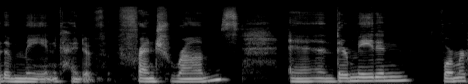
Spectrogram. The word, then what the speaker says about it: rhum: So the French, it still sounds like rum, but it's spelled RHUM. Ugh, of course. Of course. And rum agricole uses the fresh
